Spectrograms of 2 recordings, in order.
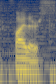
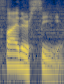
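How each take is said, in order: First: The final Z is a plain ending sound. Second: The final Z is said as a separate letter. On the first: The speaker calls it right. "It's pronounced as Fighters" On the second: The speaker calls it wrong. "it's not Fighter C, like some people claim it to be"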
